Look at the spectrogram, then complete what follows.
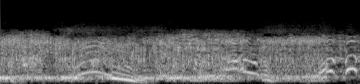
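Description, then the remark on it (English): Water splashes and sloshes steadily for a few seconds, fairly loud, with gurgling, swooping tones rising and falling through the churn, as someone gets into a bathtub to test the water temperature. “if he's got a bathtub and I'm leaving and I'm going back to the woods, I might as well put it to good use”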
